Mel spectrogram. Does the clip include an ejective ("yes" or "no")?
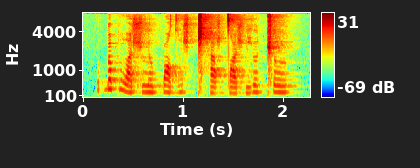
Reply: no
